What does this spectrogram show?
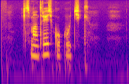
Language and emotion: Russian, neutral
